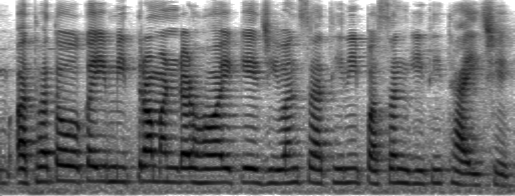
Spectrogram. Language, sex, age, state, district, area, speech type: Gujarati, female, 45-60, Gujarat, Kheda, rural, spontaneous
